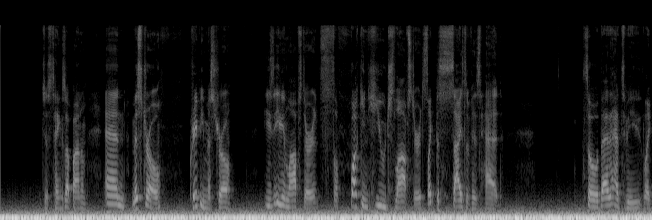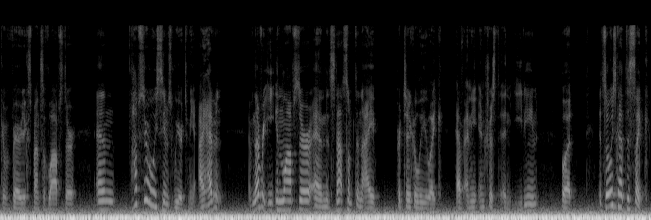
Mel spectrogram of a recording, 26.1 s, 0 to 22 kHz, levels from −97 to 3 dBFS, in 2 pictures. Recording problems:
low rumble; loud; throughout; 5 dB below the speech

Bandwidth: 13.5 kHz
